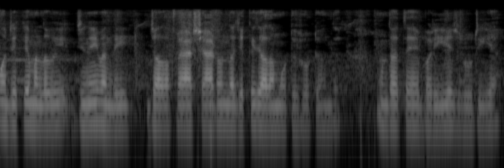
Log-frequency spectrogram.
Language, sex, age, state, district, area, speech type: Dogri, male, 18-30, Jammu and Kashmir, Reasi, rural, spontaneous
